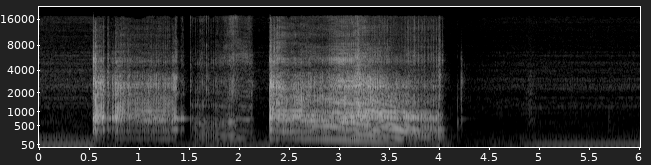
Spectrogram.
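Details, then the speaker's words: 120 V AC dishwasher motor (rated 3350 rpm) on a variac at about 40 V and 0.3 A, running over 3000 rpm: smooth whir with tones sliding as speed changes and no rattle or grinding; it runs smoothly. "and so look at how easy how creamy smooth that sounds and firm for just a little bit of Power Point 3 amps and 40 volts and I mean that thing screams"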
